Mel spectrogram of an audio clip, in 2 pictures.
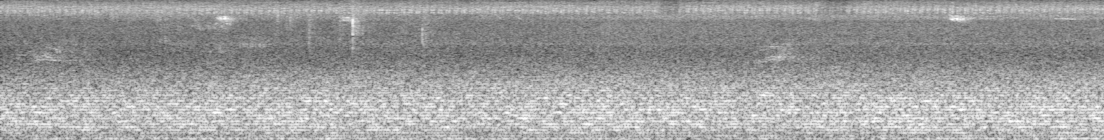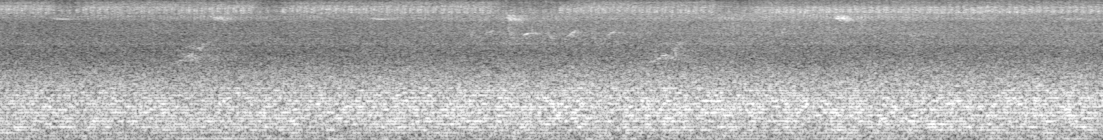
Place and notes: Utena, Lithuania, natural drone
some metallic gate guarding the road to the arboretum. I placed two micro mics into the tubes of the gates and...there was drone.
